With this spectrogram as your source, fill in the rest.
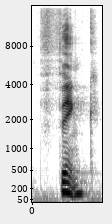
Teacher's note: the th sound in english as in think which is actually a dental fricative voiceless dental fricative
